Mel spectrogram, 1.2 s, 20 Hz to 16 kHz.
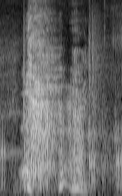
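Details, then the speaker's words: Man who has had pneumonia for a year and has been coughing for 12 months: a harsh, forceful cough burst with a rough, throaty quality, then a brief second effort. "So I reckon I've been coughing my guts out for the last 12 months on films."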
